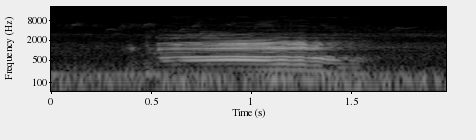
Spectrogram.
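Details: A cow in a village gives a single drawn-out, nasal moo lasting about a second while cows jostle over drinking water.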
